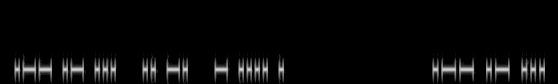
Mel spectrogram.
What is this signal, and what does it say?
Morse code, heard as a keyed tone, about 29 wpm, 700 Hz. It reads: WAS IN THE WAS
